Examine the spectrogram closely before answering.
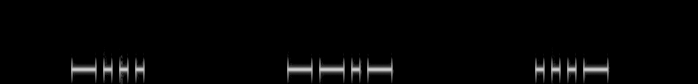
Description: Morse code, heard as a keyed tone, about 15 wpm, spaced as for 5 wpm, 700 Hz. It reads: BQV
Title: USA Call Signs - 6x Character Spacing - 15wpm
